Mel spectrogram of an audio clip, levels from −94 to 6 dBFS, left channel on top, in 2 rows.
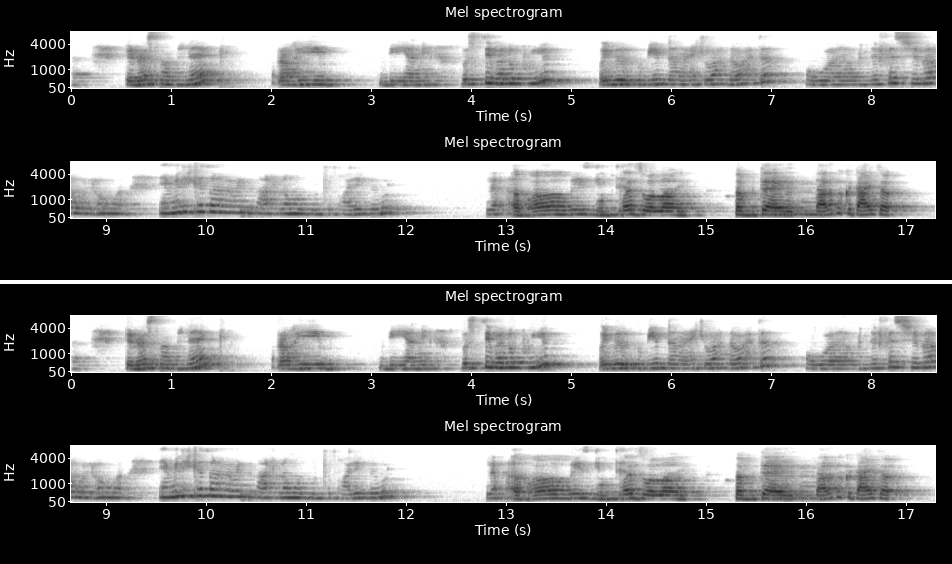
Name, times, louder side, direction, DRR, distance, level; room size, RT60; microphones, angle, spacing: voice 1, 0.0-1.4 2.1-2.6 3.1-4.8 5.3-7.0 7.3-11.8 12.8-14.3 15.6-16.2, equal, 35° right, 0 dB, 2.3 m, -26 dB
voice 2, 13.1-14.8 15.3-16.8, left 3 dB, 65° left, 7 dB, 0.7 m, -19 dB
10.5 x 7.2 x 6.0 m, 0.65 s
head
